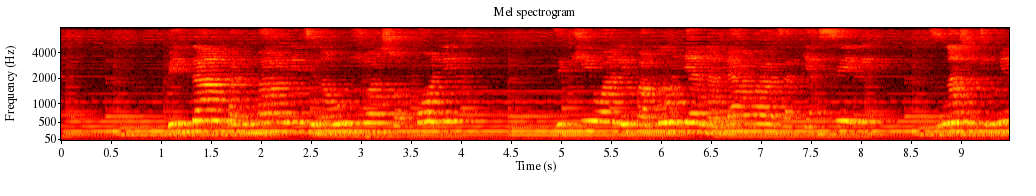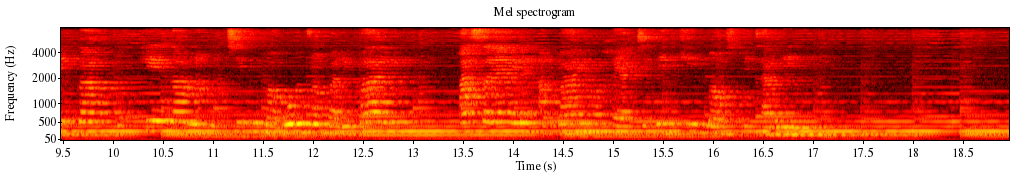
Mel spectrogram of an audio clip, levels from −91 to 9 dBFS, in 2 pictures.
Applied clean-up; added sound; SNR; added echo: none; Piano; 4 dB; reverberation time 1.0 s.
